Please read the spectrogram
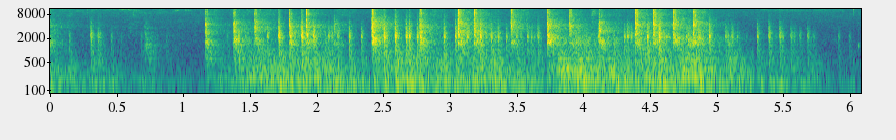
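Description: Chalk writing on a blackboard: a quick run of taps and scrapes, starting about a second in and going on until just before the end.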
